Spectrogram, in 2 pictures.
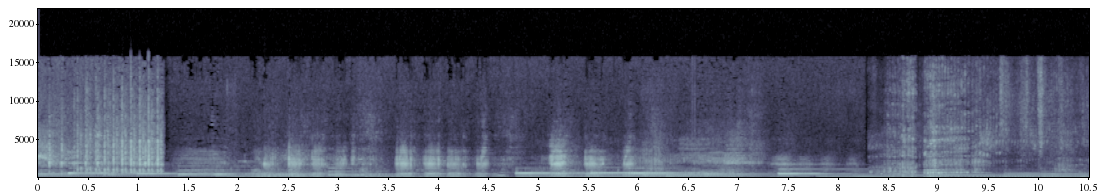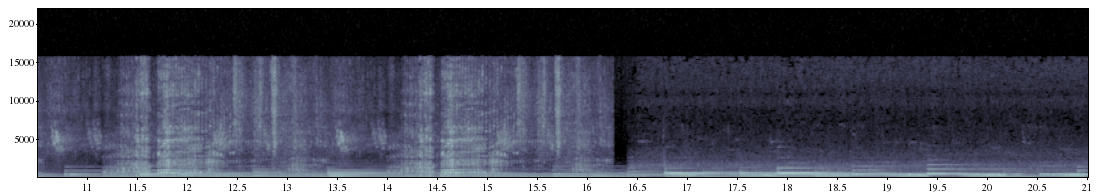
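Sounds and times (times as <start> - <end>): big cat calling: 0.0 - 16.3
background music: 0.0 - 21.0.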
